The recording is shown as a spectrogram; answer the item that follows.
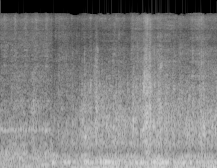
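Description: Enclosed automatic paint-can mixer running, a steady mechanical hum as it shakes a can of paint.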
